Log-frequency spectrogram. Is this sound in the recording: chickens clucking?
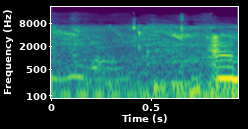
yes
